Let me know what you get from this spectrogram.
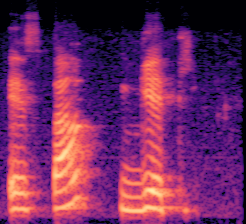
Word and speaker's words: espagueti: Y espagueti, G-U-E, Getty. No ponemos G-E, porque G-E tendría otra pronunciación. estoy pensando gestionar, ¿vale? Si ustedes tienen solamente la G y la E, una pronunciación fuerte. Gestión, gerente, gestionar. Si tienen una U, ya pasa a ser G.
